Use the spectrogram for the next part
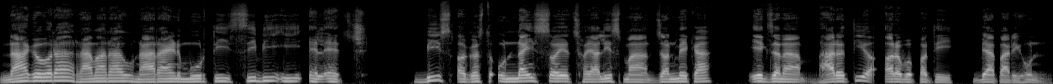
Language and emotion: Nepali, neutral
